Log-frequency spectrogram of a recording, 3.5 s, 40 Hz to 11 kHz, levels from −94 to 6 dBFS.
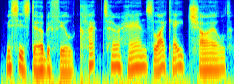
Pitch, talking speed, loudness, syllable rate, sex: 115 Hz, 135 wpm, -18 LUFS, 3.4 syllables/s, male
